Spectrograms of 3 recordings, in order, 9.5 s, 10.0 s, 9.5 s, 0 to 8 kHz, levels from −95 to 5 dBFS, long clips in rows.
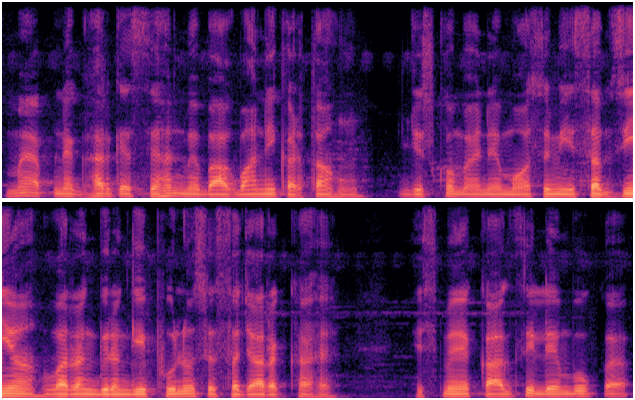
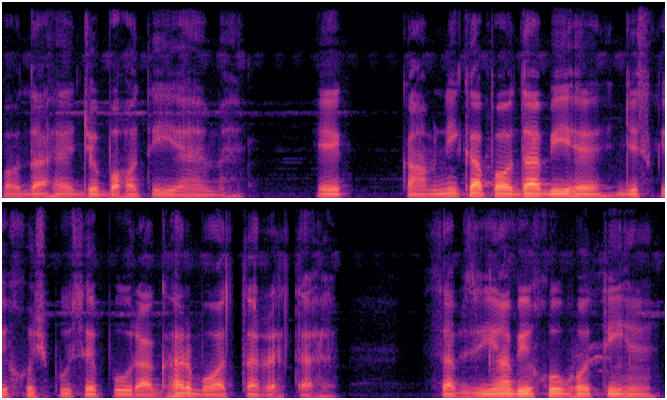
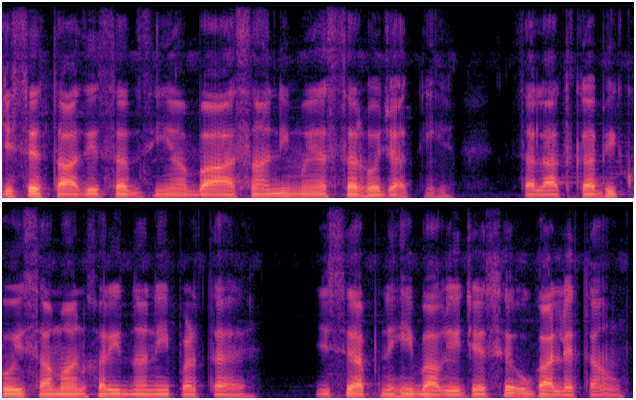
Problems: none marked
